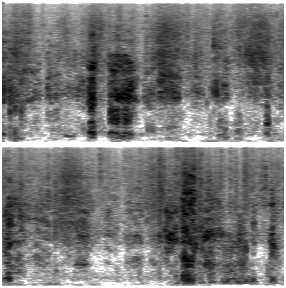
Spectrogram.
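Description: A pack of dogs, pit bulls and a wolfdog among them, play-fighting and making short dog noises in quick, irregular succession, loudest about a second in and again near the end.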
